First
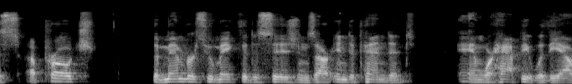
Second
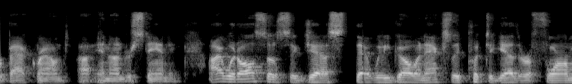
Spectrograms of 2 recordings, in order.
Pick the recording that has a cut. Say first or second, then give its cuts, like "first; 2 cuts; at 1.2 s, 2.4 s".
second; 1 cut; at 3.5 s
